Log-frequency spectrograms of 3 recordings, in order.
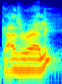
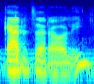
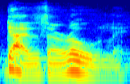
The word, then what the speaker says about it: Garzaroli: I'll pronounce it for you in the real Italian way, which is Garzaroli. Garzaroli.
